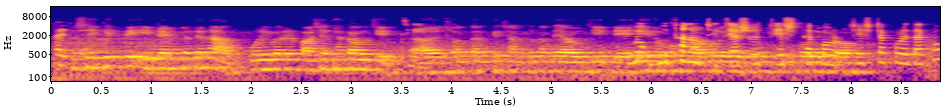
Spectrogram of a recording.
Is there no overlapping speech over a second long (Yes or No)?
No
